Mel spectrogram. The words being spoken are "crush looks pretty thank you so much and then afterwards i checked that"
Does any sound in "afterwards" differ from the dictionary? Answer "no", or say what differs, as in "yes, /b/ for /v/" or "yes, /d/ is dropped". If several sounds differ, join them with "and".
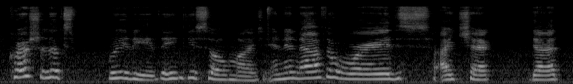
yes, /s/ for /z/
